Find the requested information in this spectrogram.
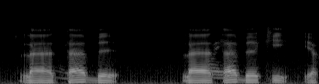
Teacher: lebih bagus tentunya seandainya di sana pastikan ada qalqalah pada bnya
